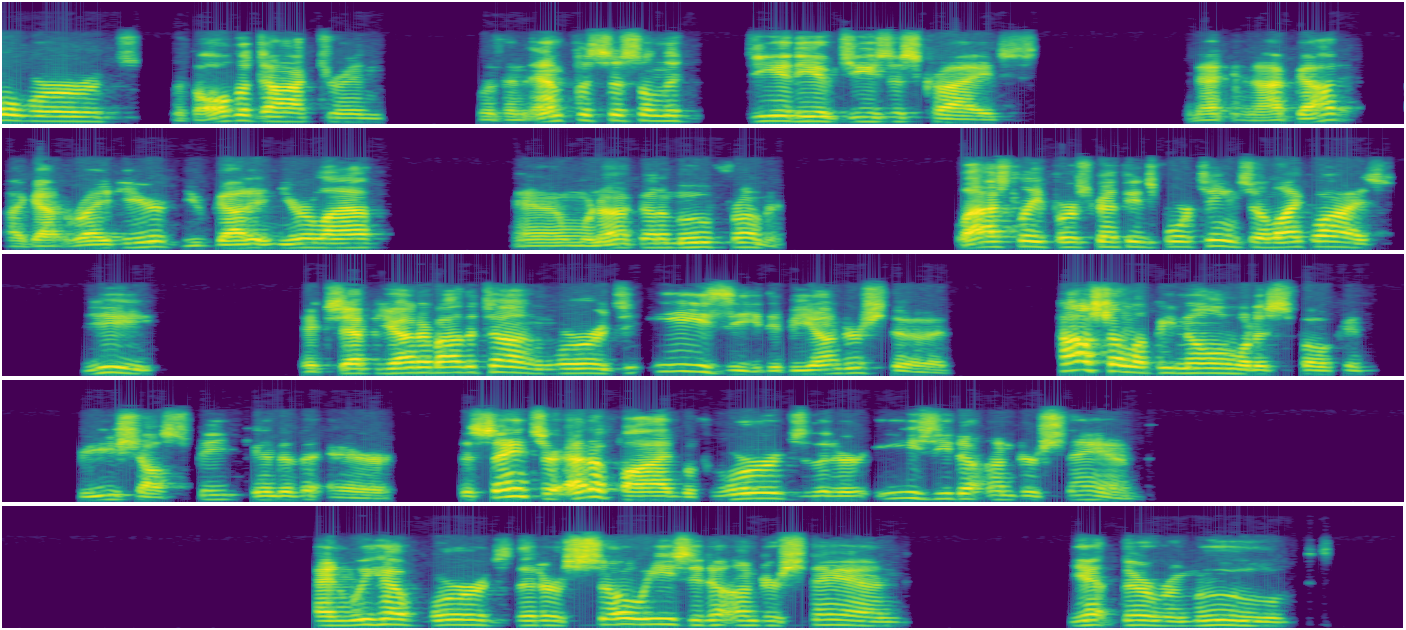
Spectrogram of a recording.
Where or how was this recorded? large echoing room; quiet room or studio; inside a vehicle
large echoing room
